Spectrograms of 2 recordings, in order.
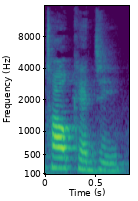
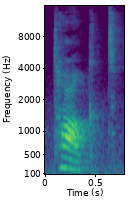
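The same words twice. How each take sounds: First: The word does not end with a plain T sound. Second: The word ends with a plain T sound. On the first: The speaker calls it wrong. "E não talked" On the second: The speaker calls it right. "o sonzinho dele é um sonzinho de T no final"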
